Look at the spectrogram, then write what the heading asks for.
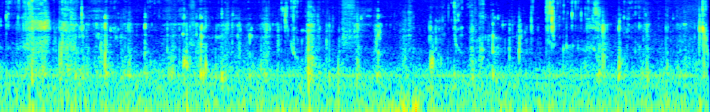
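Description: Close-up crunching and chewing of crispy fried batter: a bite into a battered onion ring, then crisp fried-chicken skin being picked off and chewed, with many small crackling crunches. A louder dull thump about four seconds in.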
